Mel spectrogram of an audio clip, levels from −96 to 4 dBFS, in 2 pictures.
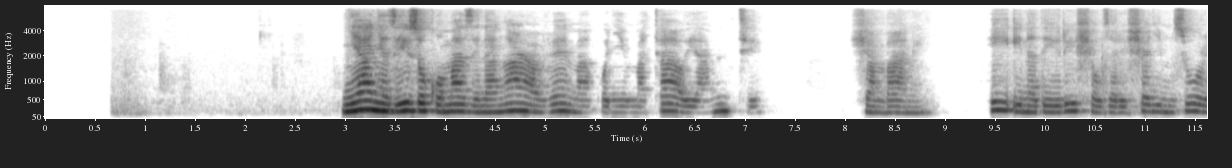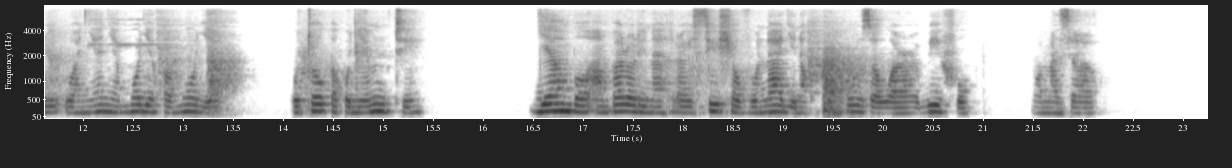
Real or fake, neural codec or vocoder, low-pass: real; none; 7.2 kHz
